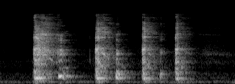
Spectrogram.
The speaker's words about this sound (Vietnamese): nối theo đó là một trận ho khan dữ dội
